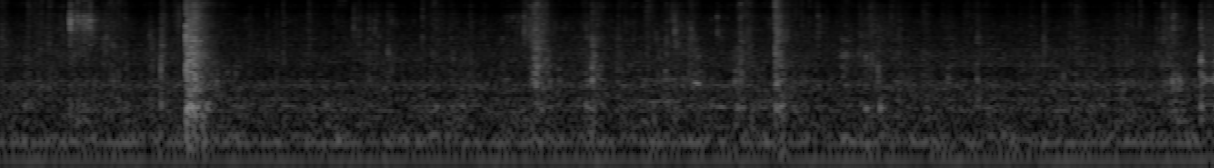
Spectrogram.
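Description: Plastic packaging crinkling and a cardboard toy box being handled as toys are unwrapped. A few sharp crackles stand out, the loudest about a second and a half in, over a steady low hum.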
